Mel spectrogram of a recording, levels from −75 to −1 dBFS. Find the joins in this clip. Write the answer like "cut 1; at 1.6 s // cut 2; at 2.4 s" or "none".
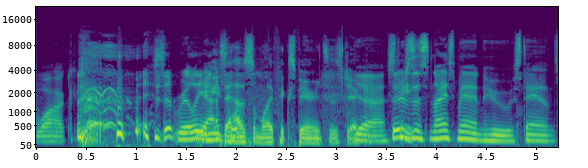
cut 1; at 3.5 s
